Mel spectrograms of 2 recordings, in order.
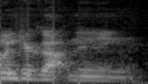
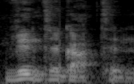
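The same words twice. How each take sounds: First: The name is said with English pronunciation. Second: The name is said with Swedish pronunciation. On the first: "without the accent" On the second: "is how he pronounces it"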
